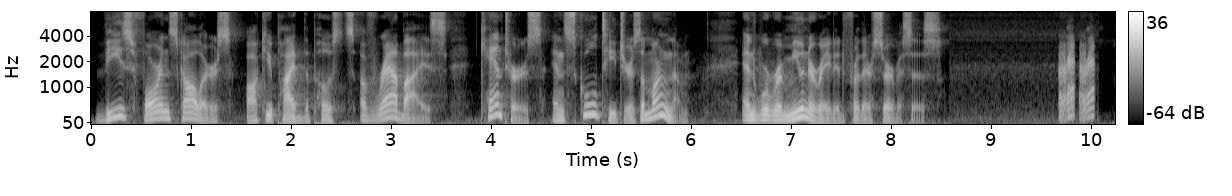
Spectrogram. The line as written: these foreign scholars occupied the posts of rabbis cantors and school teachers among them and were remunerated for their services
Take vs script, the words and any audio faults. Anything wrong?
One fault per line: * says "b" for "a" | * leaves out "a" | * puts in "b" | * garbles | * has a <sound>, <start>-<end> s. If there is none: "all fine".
* has a laugh, 9.7-10.0 s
